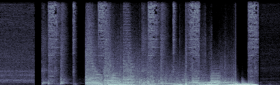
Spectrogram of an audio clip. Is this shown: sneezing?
no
